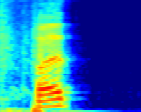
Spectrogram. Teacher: Kita tahan suara dulu. Fat. Lepas tu baru ada udara yang mengalir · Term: hams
